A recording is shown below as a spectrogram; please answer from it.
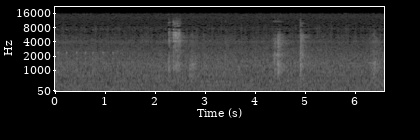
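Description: A few faint metallic clicks of a socket being changed on a torque wrench: a short rattle about two seconds in, then two sharp clicks near the middle-to-late part, over quiet garage room tone.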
